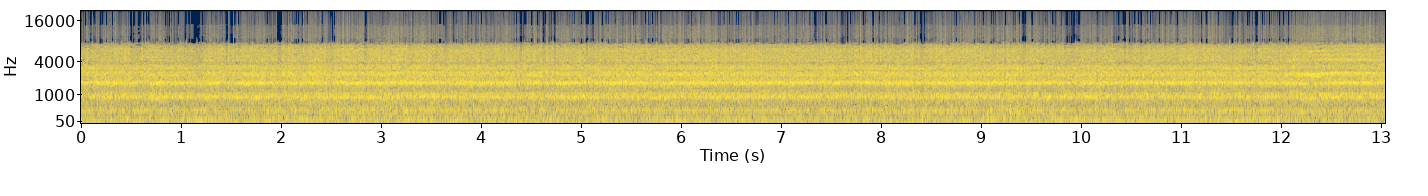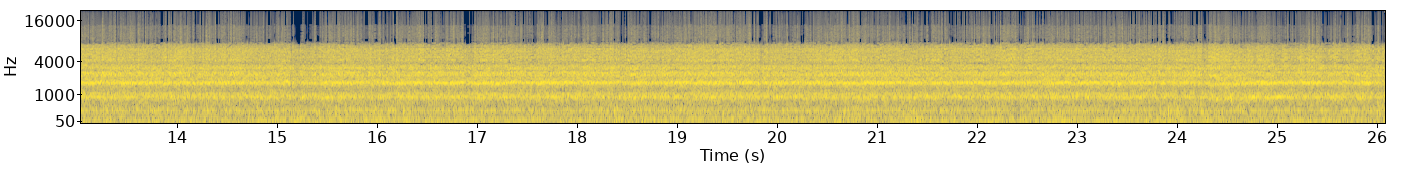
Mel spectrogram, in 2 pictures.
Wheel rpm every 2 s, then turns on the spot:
230, 230, 240, 230, 230, 230, 230, 230, 230, 230, 230, 240, 230.
none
